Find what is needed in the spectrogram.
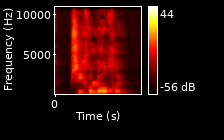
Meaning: female psychologist
- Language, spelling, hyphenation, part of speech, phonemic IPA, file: Dutch, psychologe, psy‧cho‧lo‧ge, noun, /ˌpsixoˈloɣə/, Nl-psychologe.ogg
